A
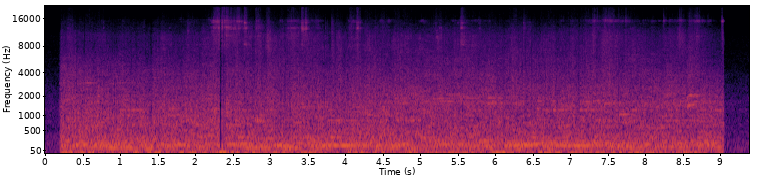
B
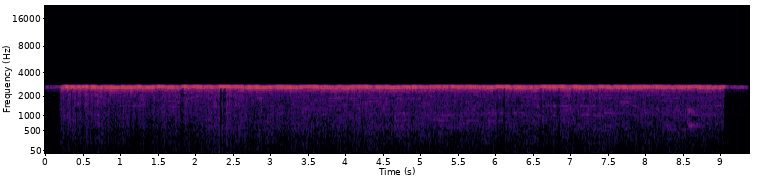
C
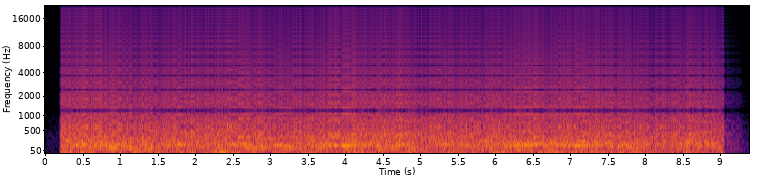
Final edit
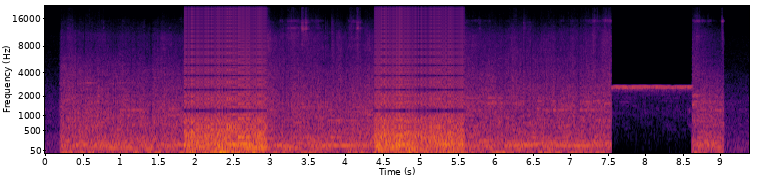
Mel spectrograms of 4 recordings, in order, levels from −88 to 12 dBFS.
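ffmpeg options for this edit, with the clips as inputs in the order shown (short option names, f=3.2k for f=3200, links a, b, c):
-filter_complex "[2:a]asplit=2[a][b];[0:a]asplit=4[c][d][e][f];[c]atrim=end=1.862[g];[a]atrim=start=1.858:end=2.972[h];[d]atrim=start=2.968:end=4.402[i];[b]atrim=start=4.398:end=5.602[j];[e]atrim=start=5.598:end=7.562[k];[1:a]atrim=start=7.558:end=8.642[l];[f]atrim=start=8.638[m];[g][h]acrossfade=d=0.004:c1=hsin:c2=hsin[n];[n][i]acrossfade=d=0.004:c1=hsin:c2=hsin[o];[o][j]acrossfade=d=0.004:c1=hsin:c2=hsin[p];[p][k]acrossfade=d=0.004:c1=hsin:c2=hsin[q];[q][l]acrossfade=d=0.004:c1=hsin:c2=hsin[r];[r][m]acrossfade=d=0.004:c1=hsin:c2=hsin"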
